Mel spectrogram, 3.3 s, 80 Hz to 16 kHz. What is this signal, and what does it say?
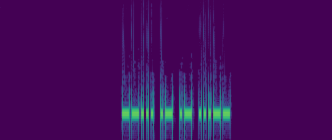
Morse code, heard as a keyed tone, about 49 wpm, 700 Hz. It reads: 7AA3
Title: Common Cut Numbers - 4-Digit 50wpm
